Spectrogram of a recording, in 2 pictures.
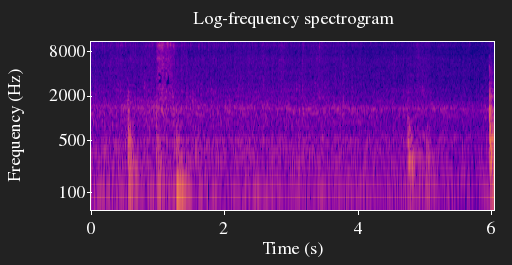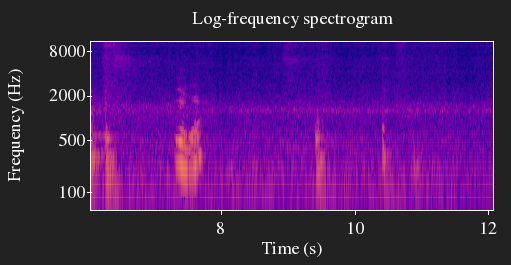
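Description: A wooden spoon knocks and scrapes against a frying pan.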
